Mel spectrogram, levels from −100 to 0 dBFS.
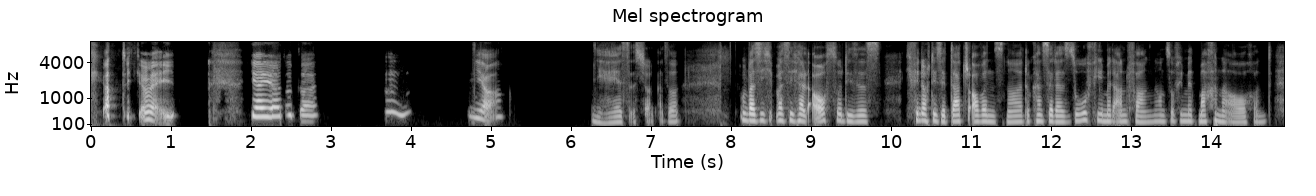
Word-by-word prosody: Gott, 335 0 +7
ich 300 0 -7
habe 210 -2 +6
echt 315 -1 -1 0.9
Ja, 295 -2 +9
ja, 295 +1 +7
total. 170 - -2 1.9
Mhm. 280 -3 -6
Ja. 260 +5 0 1.1
Ne, 145 -1 -7
es 150 - -4
ist - - -8
schon, - - -9
also 80 0 -8 0.8
Und 200 - -2
was 185 0 +7
ich 190 - -5
was 195 0 0
ich 185 -1 -2
halt 175 - +2
auch 185 - +5
so 190 - -4
dieses 165 -2 -3 0.3
Ich - - -11
finde 195 -2 +2
auch - - -2
diese 170 -3 0
Dutch 170 +2 +2
Ovens, 165 -1 0
ne, 155 +1 -4
du 165 - -8
kannst 175 0 +2
ja 170 - +3
da 160 -1 -1
so 180 +6 -1
viel 190 -3 -5
mit 170 -1 -2
anfangen, 160 -1 -5
und 170 -1 -8
so - - -7
viel 175 0 -7
mit 175 0 -5
machen 165 +1 -3
auch. 80 - -5
Und, 160 +2 -12
175 Hz, 180 wpm, -27 LUFS, 160-195 Hz, 1.9 s, Ja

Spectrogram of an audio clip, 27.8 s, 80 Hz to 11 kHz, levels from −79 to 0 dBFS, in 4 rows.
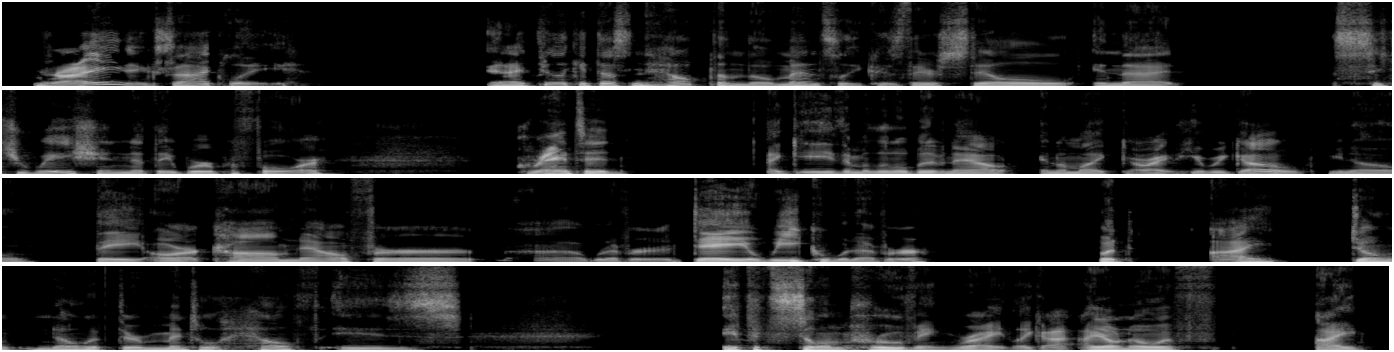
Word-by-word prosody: Right, 190 - +4
exactly. 215 - -5 1.0
And 165 -2 +1
I 165 - +3
feel 240 +11 -3
like 235 -1 -2
it 220 - 0
doesn't 205 -3 +3
help 205 - -2
them, 160 -9 +1
though, 115 -1 -3
mentally, 195 - -1
'cause 115 - -10
they're 125 0 -5
still 150 0 0
in 145 -1 -2
that 130 -4 -4 0.8
situation 180 - -2
that 120 -2 -5
they 120 - -3
were 140 +3 +1
before. 180 +1 -4 0.9
Granted, 185 -11 +4 0.7
I 110 - -3
gave 105 +1 -4
them 120 0 -3
a - - -3
little 120 0 0
bit 125 - +1
of 120 - -2
an 110 - -5
out 125 +6 -3
and 120 -1 -6
I'm 115 0 -4
like, 110 +1 -6
"Alright, 150 -1 -3
here 115 - -8
we 120 - -4
go." 210 - -1
You - - -9
know, 100 -1 -8 0.3
they 115 -1 0
are 115 -2 -2
calm 115 -2 -1
now 110 +6 -3
for, 100 -7 -4 0.3
uh, - - -14
whatever, - - -7
a - - -11
day, 120 -1 +8
a 110 - +4
week 125 +6 +3
or - - +3
whatever, 90 -3 -4 0.8
but - - +4 0.4
I 190 +4 +1 0.4
don't 170 +3 +4
know 185 +2 +2
if 150 - -2
their 115 -3 +2
mental 130 +6 0
health 195 -3 -2
is 115 -4 -3 1.3
if - - +4
it's - - +2
still 130 - +7
improving, 125 -6 +4
right. 110 -4 0
Like, - - -7
I - - 0
I 145 - +3
don't 150 +3 +7
know 145 -2 +6
if 130 -6 -4 0.5
I 125 -2 +2
130 Hz, 160 wpm, -24 LUFS, 115-165 Hz, 1.3 s, day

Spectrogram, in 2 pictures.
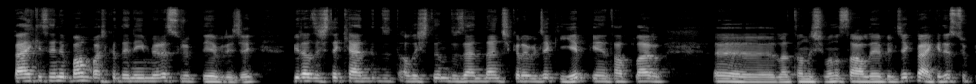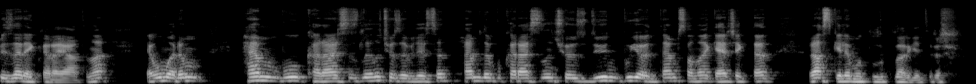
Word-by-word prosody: belki 165 +2 +5
seni 175 0 +1
bambaşka 160 -4 +1
deneyimlere 150 +1 +1
sürükleyebilecek, 125 -7 -1 0.3
biraz, 160 -1 +5
işte, 165 +4 0
kendi 145 -2 +1
dü 140 -1 -13
alıştığın 140 +2 -3
düzenden 140 +2 0
çıkarabilecek 140 +1 -2
yepyeni 135 +1 0
tatlar 130 -1 -1 0.4
eee, 115 -4 +1
la 115 0 -1
tanışmanı 125 +1 0
sağlayabilecek 125 +4 +1
belki 120 0 +4
de 150 - 0
sürprizler 145 0 0
ekler 115 -4 0
hayatına. 100 +10 -2 0.4
E, - - 0
umarım 165 +1 +2 0.3
hem 180 +2 +4
bu 170 0 +2
kararsızlığını 145 +4 0
çözebilirsin 145 -1 -2
hem 160 +1 0
de 160 -1 -1
bu 150 - -14
kararsızlığı 150 0 +1
çözdüğün 150 +2 0
bu 170 - +2
yöntem 160 0 +1
sana 145 -2 -2
gerçekten 130 +1 0 0.4
rastgele 150 -3 +4
mutluluklar 120 -3 -2
getirir. 105 +1 -9
140 Hz, 125 wpm, -23 LUFS, 125-155 Hz, 0.4 s, belki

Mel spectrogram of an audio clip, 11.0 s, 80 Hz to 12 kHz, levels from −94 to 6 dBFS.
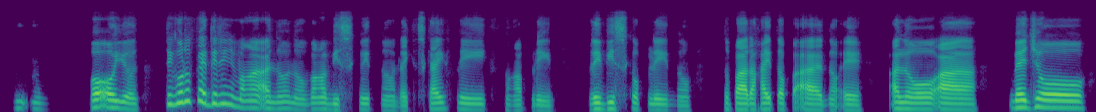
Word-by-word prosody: Mm. 150 -3 -14 0.5
Oo 180 0 +6
yun 150 -6 -1 0.2
siguro 290 +6 +2
puwede 280 -5 +2
rin 260 -2 -3
yung 190 - -4
mga 165 -1 +1
ano 155 +1 -6
'no, 130 -3 -7
mga 140 +1 -4
biskwit 130 +1 -7
'no, 115 -1 -11
like 110 0 -9
skyflake, 140 -3 -5 0.2
mga 120 -1 -9
plain 115 -2 -8 0.3
rebisco 145 0 -3
plain 130 -2 -5
'no, 110 -1 -11 0.3
so 140 - -10
para 135 0 +4
kahit 140 0 0
papaano, 125 -2 -1
eh, 120 -1 -2 0.3
ano, 140 -2 +2
ah, 130 -2 +5 0.4
medyo 175 -1 +5
140 Hz, 155 wpm, -24 LUFS, 130-165 Hz, 0.5 s, Oo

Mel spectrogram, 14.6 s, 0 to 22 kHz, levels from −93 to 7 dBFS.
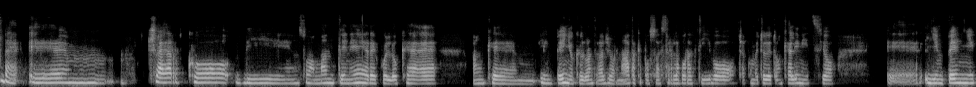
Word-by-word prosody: Beh, 280 -10 +2
ehm, 200 +1 +1 0.5
cerco 210 -2 +3
di, 185 -2 -2
non 180 +1 -6
so, 190 0 -5
mantenere 185 0 +2
quello 170 -2 +1
che 180 - -4
è 175 0 +1 0.5
anche, 170 -1 -1
mhmm, 150 -1 -8
l'impegno 180 -1 +2
che - - -4
ho - - +5
durante 170 +3 -1
la 165 - 0
giornata, 175 +1 -2
che - - -10
possa - - -8
essere 170 - -8
lavorativo, 170 -1 -1
cioè - - -12
come 175 -3 -8
ti 180 - -5
ho - - +4
detto 170 0 0
anche 180 +1 -9
all'inizio, 175 -2 -3 0.7
ehm, - - -7
gli 185 0 +4
impegni, 185 +1 +4
180 Hz, 130 wpm, -26 LUFS, 170-195 Hz, 0.7 s, ho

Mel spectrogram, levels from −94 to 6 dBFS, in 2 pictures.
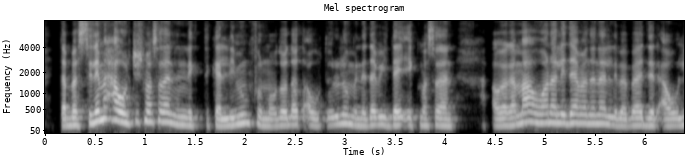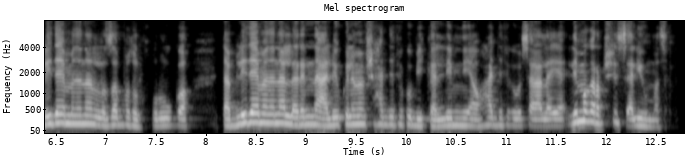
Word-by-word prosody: طَب 140 +1 +2
بس 150 +3 +3
ليه 225 +4 +8
ما 275 - +6
حاولتيش 220 -3 +5
مثلًا 220 0 +3
إنك 155 -7 -1
تكلميهم 145 +6 +1
في 190 - -8
الموضوع 140 0 0
دوّة 155 0 -1
أو 140 -2 -3
تقولي 150 +4 -4
لهم 180 -3 0
إن 140 -2 -2
ده 155 - +3
بيضايقِك 150 -1 0
مثلًا، 140 -1 -1 0.4
أو 135 - 0
يا 145 - +2
جماعة 195 +9 +4
هوأنا 200 -1 +2
ليه 190 -1 +2
دايمًا 190 0 +2
أنا 180 0 +1
اللي 160 -4 -1
بابادر، 145 0 0
أو 135 +1 0
ليه 160 +4 +1
دايمًا 180 -2 +1
أنا 175 0 0
اللي 155 -3 -3
أضبط 155 +1 -5
الخروجة، 140 +1 -6 0.4
طَب 140 +2 -1
ليه 185 - +4
دايمًا 195 -2 +3
أنا 190 0 +1
اللي 175 -4 +1
أرن 160 +1 -1
عليكم 155 +3 +1
ليه 165 - -1
ما 170 - -1
فيش - - -3
حد 160 -1 -8
فيكم 160 0 -9
بيكلمني، 140 +1 -4
أو 130 +1 -6
حد 150 -1 -8
فيكم 145 -1 -12
بيسأل 140 -1 -3
عليّا 135 +1 -2
ليه 210 - +1
ما 235 0 +3
جربتيش 190 -2 -1
تسأليهم 140 -10 -4
مثلًا؟ 120 -1 -12
155 Hz, 265 wpm, -22 LUFS, 140-180 Hz, 0.4 s, ليه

